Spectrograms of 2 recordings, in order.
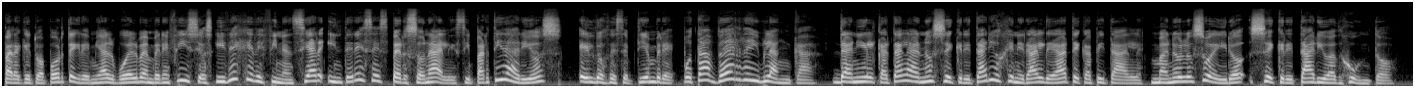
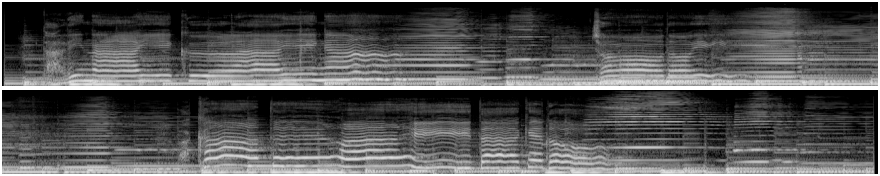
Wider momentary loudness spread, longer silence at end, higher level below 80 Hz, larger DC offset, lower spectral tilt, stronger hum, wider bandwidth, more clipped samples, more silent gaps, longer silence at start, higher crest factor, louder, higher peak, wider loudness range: about the same, 5 LU vs 7 LU; first, 0.2 s vs 0.05 s; second, -50 dBFS vs -34 dBFS; neither; second, -4.5 dB/octave vs -6.5 dB/octave; neither; second, 15.5 kHz vs 17.5 kHz; neither; neither; about the same, 0.05 s vs 0 s; about the same, 14 dB vs 12 dB; second, -15 LUFS vs -12 LUFS; about the same, 0 dBFS vs 0 dBFS; about the same, 1 LU vs 3 LU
